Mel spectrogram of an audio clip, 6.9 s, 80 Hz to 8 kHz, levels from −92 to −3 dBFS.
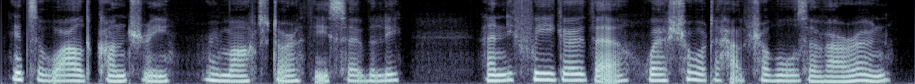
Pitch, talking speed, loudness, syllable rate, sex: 200 Hz, 175 wpm, -20 LUFS, 5.4 syllables/s, female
